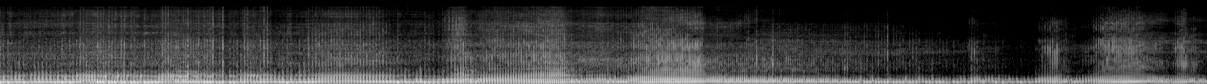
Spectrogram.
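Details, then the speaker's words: IMR 140cc XL pit bike after adjusting the air screw on its cheap Chinese carburettor: revs up cleanly in repeated sweeps, more bite, no bogging; sounds right for a 140. "y suena como más con rabia suena bien suena bien a lo que suelen andar estos motores de 140 hoy no se ahoga ni nada"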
